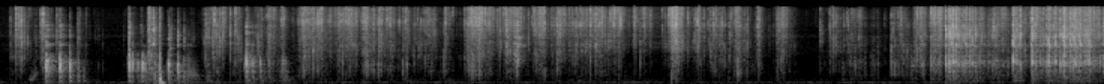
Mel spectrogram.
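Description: Plastic candy wrapper crinkling and rustling as a small pack of Runts is torn open and handled, with many quick crackles that grow denser near the end.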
